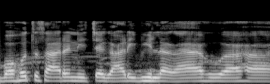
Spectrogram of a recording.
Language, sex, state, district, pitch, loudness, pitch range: Hindi, male, Jharkhand, Palamu, 160 Hz, -14 LUFS, 155-165 Hz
